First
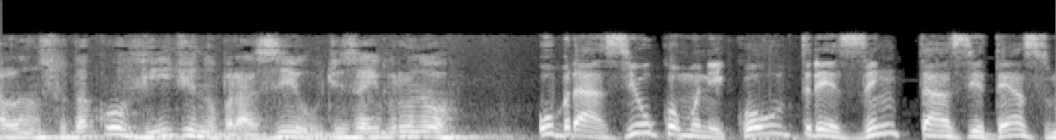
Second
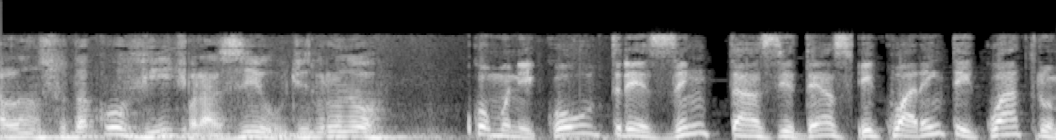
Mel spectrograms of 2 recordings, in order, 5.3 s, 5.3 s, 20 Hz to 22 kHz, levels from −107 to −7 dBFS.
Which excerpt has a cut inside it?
second; 4 cuts; at 0.9 s, 1.5 s, 2.3 s, 4.3 s

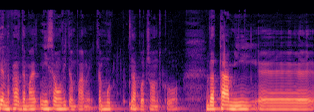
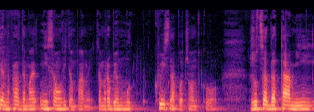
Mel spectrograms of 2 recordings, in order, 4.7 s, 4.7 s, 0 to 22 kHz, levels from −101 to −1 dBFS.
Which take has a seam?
first; 3 cuts; at 1.5 s, 1.9 s, 3.1 s

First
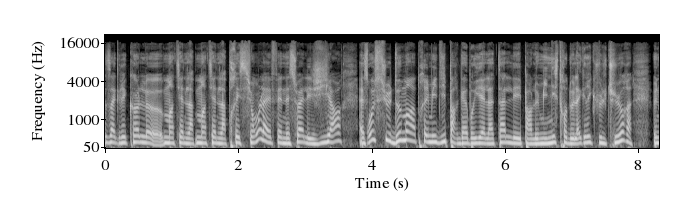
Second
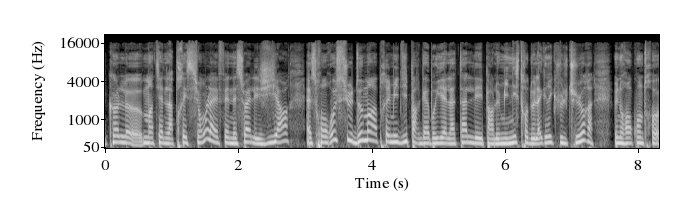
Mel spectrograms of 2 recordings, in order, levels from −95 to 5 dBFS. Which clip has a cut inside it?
first; 2 cuts; at 1.3 s, 3.9 s

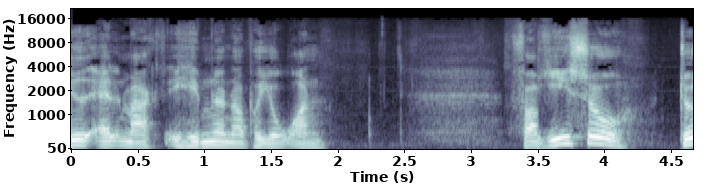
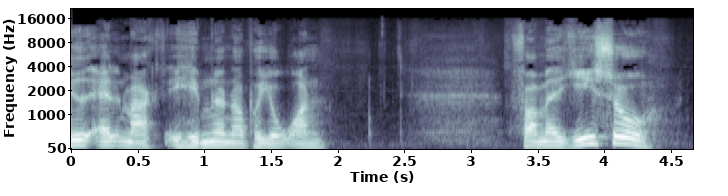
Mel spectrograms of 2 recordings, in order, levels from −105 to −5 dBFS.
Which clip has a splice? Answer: first; 1 cut; at 3.5 s

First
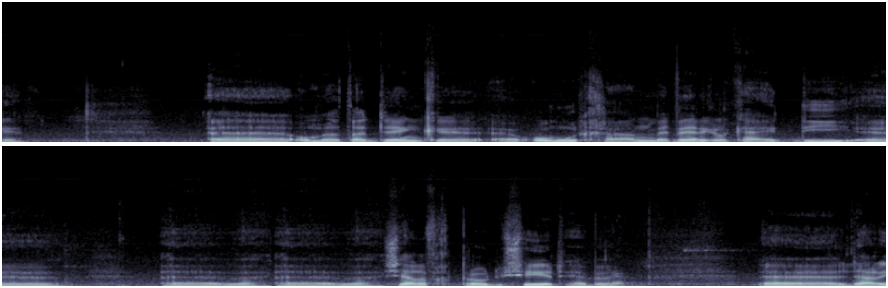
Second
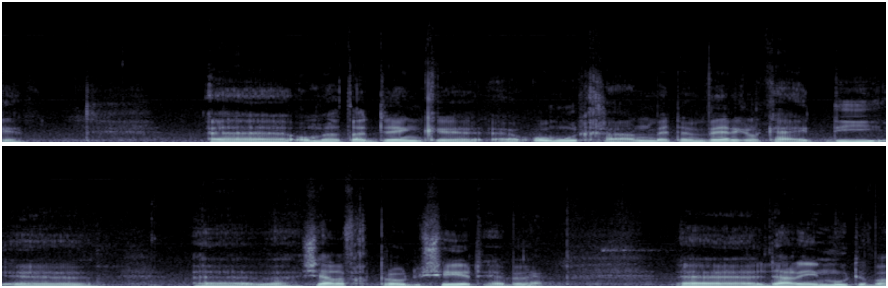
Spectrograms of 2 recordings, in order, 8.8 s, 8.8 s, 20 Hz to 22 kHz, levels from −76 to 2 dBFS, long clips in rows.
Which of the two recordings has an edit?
first; 2 cuts; at 3.3 s, 5.8 s

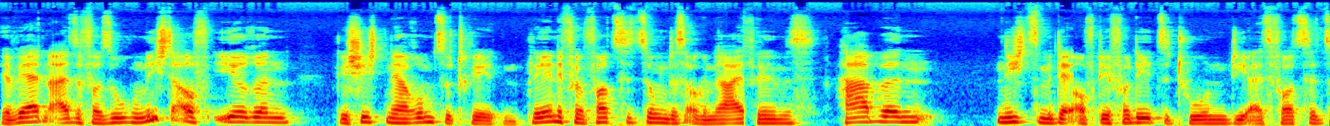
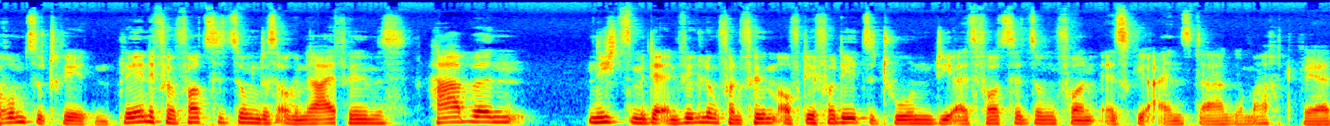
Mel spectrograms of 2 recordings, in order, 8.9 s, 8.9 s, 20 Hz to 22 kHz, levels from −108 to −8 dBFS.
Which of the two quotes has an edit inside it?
first; 1 cut; at 7.2 s

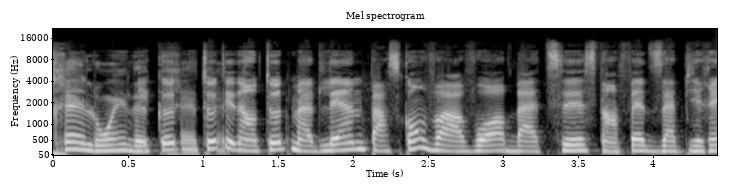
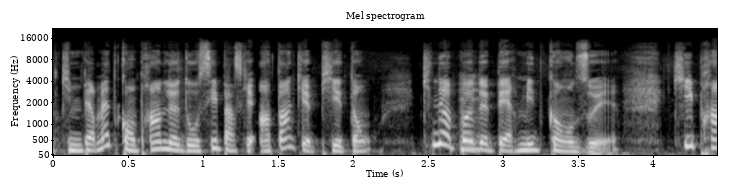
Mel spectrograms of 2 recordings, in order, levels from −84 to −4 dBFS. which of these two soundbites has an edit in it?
second; 1 cut; at 1.3 s

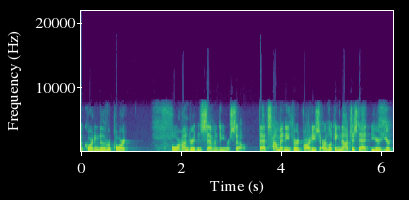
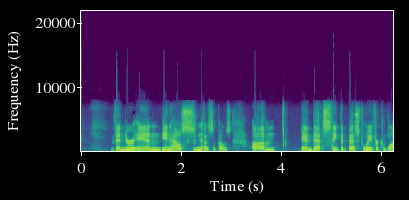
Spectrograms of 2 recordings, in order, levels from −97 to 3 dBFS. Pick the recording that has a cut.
second; 4 cuts; at 1.6 s, 2.4 s, 4.4 s, 5.0 s

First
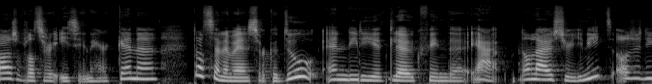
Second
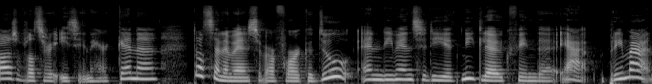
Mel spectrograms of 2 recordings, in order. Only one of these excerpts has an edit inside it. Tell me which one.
first; 4 cuts; at 2.6 s, 3.6 s, 3.9 s, 5.2 s

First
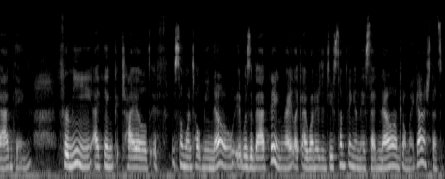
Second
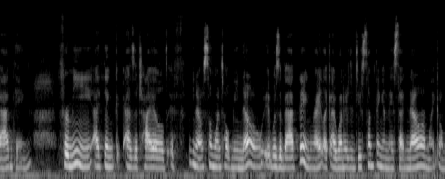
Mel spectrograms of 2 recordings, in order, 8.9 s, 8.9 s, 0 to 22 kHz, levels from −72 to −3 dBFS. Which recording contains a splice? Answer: first; 3 cuts; at 2.4 s, 3.5 s, 8.0 s

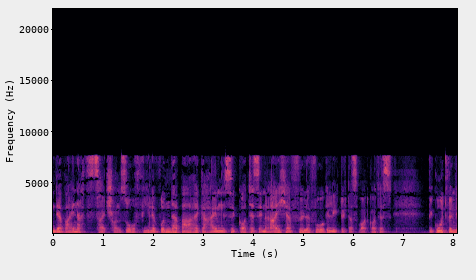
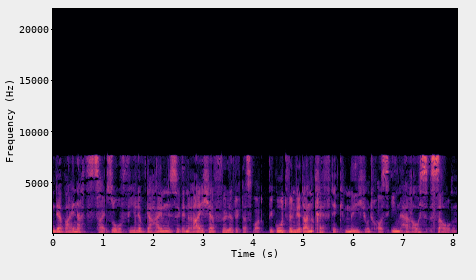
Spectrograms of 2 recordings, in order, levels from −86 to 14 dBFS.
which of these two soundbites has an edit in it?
second; 7 cuts; at 1.1 s, 1.9 s, 2.6 s, 3.6 s, 4.2 s, 5.2 s, 6.5 s

